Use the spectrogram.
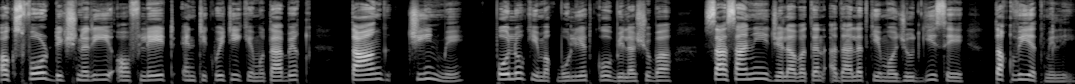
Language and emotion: Urdu, neutral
